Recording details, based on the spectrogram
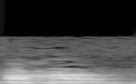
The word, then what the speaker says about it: ahav: But in the Hebrew, there's the word ahav. Ahav. This is a silent letter here. That's A-H-A-V. Ahav.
